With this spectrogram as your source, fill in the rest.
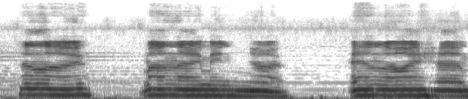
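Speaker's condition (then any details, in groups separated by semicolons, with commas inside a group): Motor neurone disease, speech-generating device; synthesized voice mimics impaired speech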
